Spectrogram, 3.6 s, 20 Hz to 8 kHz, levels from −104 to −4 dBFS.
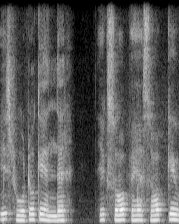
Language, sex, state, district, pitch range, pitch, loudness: Hindi, male, Bihar, Kishanganj, 170-190 Hz, 180 Hz, -17 LUFS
